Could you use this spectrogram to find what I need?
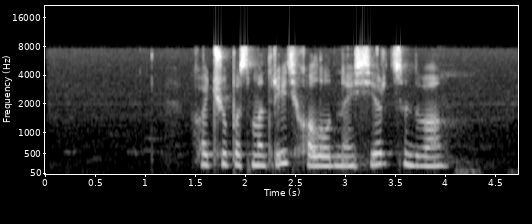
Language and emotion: Russian, neutral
